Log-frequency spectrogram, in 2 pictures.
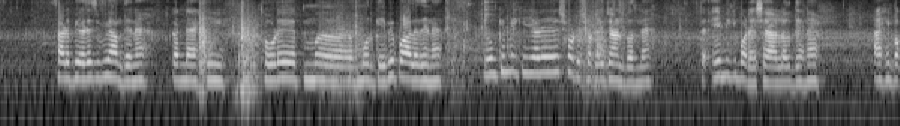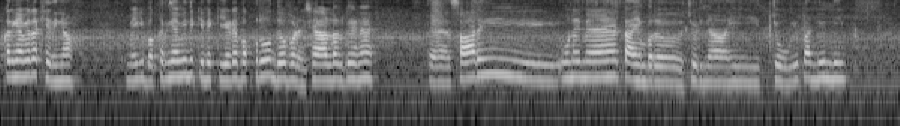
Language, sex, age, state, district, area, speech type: Dogri, female, 30-45, Jammu and Kashmir, Kathua, rural, spontaneous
